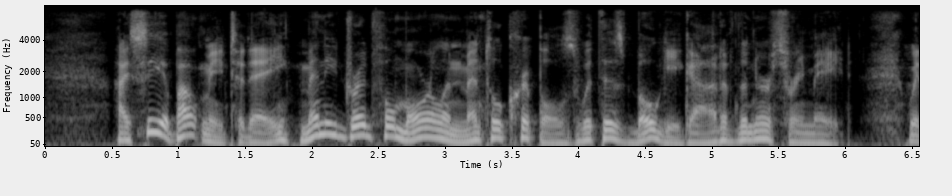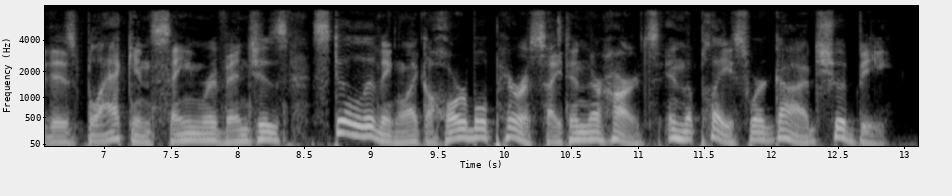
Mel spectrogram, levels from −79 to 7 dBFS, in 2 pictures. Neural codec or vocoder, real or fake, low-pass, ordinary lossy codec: none; real; 7.2 kHz; AAC, 48 kbps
